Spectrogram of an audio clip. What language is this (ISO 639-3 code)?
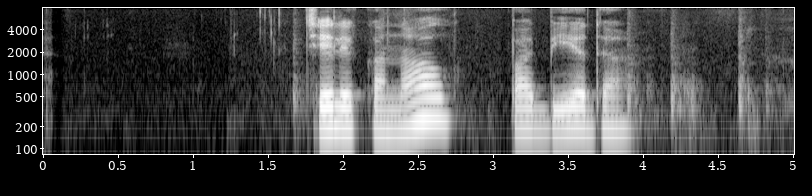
rus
